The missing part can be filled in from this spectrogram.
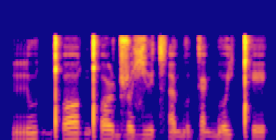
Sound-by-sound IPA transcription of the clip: ru ǃʼɔ ǃʼɔɖ͡ʐɔ ʑɨt͡sʼaɡʷeka ɡ͡bojǃʰe

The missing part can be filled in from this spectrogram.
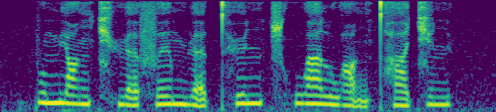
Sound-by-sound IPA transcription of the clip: pu˥mjɑ˧˥ŋt͡ɕʰɥɛ̰˨˩fe˥˩ɪ̯ mɥɛ̰˨˩t̪ʰy˥n t͡sʰwä˥˩lwɑ̰˨˩ŋ t̪ʰä˧˥t͡ɕy˧n

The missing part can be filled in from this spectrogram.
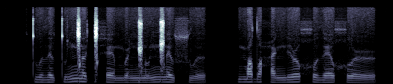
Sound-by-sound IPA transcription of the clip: tʷə˞ðɛtʷə ŋ͡ǀəǀʰɛ mə˞ŋ͡ǁʊ ŋ͡ǁɛsʷə | mɪdˤɛ hæŋɪɹ χʷiðɛ χʷə˞

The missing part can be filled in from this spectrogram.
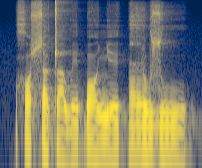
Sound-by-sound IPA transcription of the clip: xɒɬaʈa weɓɒɲe | ʕu zu

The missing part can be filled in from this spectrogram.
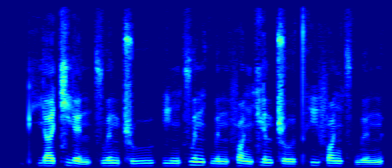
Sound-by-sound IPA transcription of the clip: pʰjä˧˥t͡ɕjɛ̰˨˩n t͡swə˥˩nʈ͡ʂu˥ | i˧˥ŋt͡swə˥˩n kwə˧˥nfɑ˧˥ŋt͡ɕɥɛ˧n ʈ͡ʂo˧˥ʊ̯t̪ʰi˥˧fɑ˥˩ŋt͡sʰwə˧˥n

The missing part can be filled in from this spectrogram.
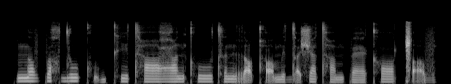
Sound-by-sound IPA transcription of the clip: nɔ˦vpʊ˦χduː˦ kʰṵ˨ɡkʰi˦ tʰɑː˦ʕɑ˦n kʰuː˦tʰə˦nrɑ̰˦˨ qʰɔ̰˨mɪ˨ dɑ̰˦ʃɑ˦tʰɑ˨mpæː˨ kʰɔː˦ǁɑ̰˨v

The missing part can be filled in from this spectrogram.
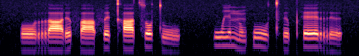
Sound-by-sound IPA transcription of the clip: oː˨ raː˨ ɾɪ˦faː˨ fe˦kʰaː˦ t͡so˦tuː˨ | wi˦nũ˨k͡puː˦˨tʰɪ˨ pʰeː˦ rɪ˨

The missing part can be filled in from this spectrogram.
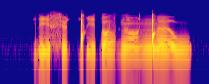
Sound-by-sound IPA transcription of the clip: ɾisʏǃiɗɔl ɡɑ̃ŋ͡ǃɜw

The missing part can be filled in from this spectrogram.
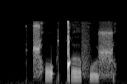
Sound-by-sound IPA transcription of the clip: ʈ͡ʂʰɔʔǃɐfoʂ

